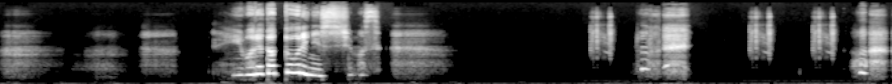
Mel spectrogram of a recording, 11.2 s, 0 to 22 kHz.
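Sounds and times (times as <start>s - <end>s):
speech: 3.1s - 5.1s
camera shutter clicks: 7.4s - 7.8s, 9.4s - 10.6s.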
